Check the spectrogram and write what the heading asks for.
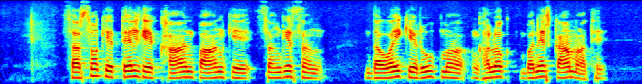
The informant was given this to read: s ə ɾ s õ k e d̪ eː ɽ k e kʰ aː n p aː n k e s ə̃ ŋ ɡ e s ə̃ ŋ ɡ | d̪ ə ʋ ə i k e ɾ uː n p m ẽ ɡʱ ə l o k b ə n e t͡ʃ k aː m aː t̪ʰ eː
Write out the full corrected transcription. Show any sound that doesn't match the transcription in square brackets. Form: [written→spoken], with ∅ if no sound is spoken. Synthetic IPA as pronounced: s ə ɾ s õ k e [d̪→t̪] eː [ɽ→l] k e kʰ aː n p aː n k e s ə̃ ŋ ɡ e s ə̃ ŋ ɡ | d̪ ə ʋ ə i k e ɾ uː [n→∅] p m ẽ ɡʱ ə l o k b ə n e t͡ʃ k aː m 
